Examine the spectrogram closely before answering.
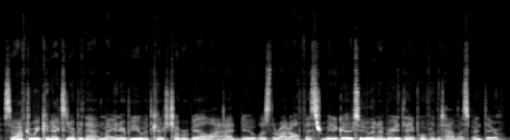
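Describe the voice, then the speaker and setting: A man's voice: medium pitch, steady tone, racing. A young man from upstate South Carolina with a Southern accent, speaking earnestly as an interview guest, with occasional fillers and stammers. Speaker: guest, think tank media staffer. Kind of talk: conversational interview.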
